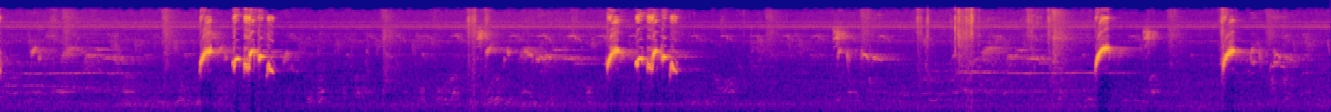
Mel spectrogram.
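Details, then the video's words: Morning song of a red-whiskered bulbul, short bright whistled bursts of three or four notes at irregular intervals, with single clipped whistles in between and fainter calls from other birds in the background. "Luyện giọng chào mào hót sáng hay nhất để luyện má trắng"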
